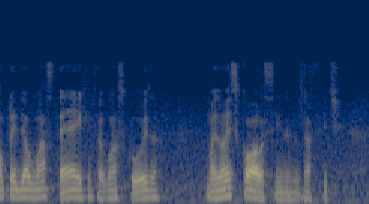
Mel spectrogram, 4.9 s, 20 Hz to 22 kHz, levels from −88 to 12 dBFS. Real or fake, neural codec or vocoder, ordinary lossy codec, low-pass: real; none; none; 7.2 kHz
